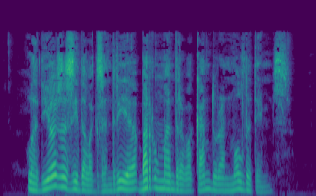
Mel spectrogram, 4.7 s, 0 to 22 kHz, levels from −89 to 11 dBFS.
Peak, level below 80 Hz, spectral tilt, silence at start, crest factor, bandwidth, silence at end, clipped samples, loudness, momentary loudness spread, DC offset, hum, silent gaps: -2 dBFS; -62 dBFS; -2.5 dB/octave; 0.4 s; 24 dB; 11.5 kHz; 0.4 s; under 0.1%; -23 LUFS; 14 LU; under 0.1%; none; none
